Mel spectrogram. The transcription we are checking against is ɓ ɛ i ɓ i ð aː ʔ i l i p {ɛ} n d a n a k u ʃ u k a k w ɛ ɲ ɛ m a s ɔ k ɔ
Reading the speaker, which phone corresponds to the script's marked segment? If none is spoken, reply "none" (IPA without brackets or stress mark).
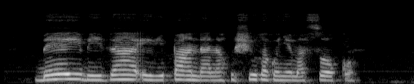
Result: a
